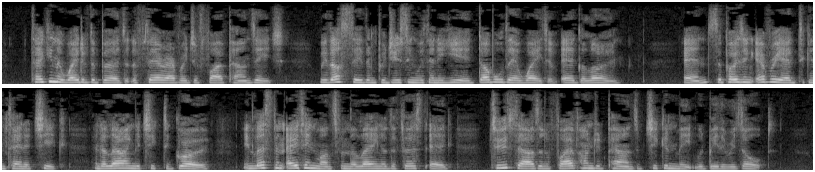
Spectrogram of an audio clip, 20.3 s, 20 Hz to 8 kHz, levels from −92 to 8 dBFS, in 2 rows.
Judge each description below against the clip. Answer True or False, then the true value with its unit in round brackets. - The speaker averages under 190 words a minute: False (195 wpm)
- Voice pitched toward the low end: False (215 Hz)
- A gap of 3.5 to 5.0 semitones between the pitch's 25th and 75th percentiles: False (2.7 semitones)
